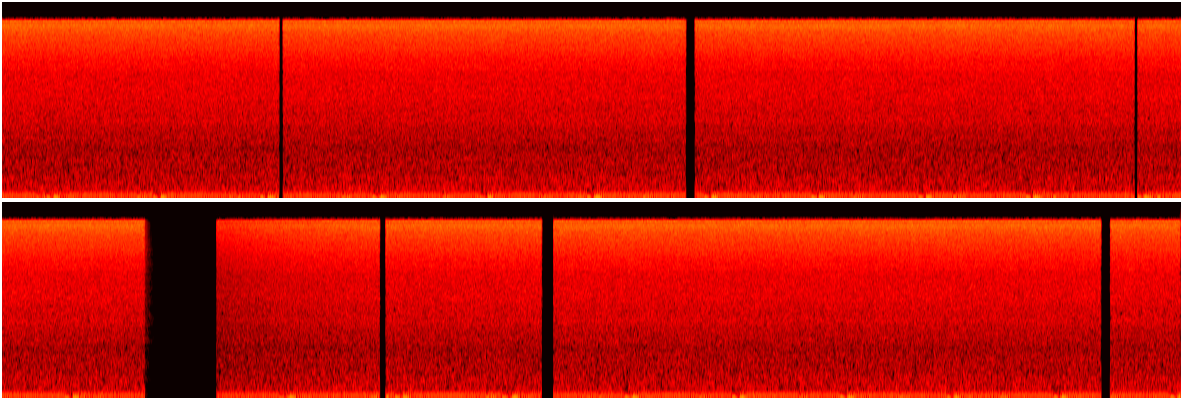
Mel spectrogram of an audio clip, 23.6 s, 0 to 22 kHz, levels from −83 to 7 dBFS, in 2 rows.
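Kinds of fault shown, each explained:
Bluetooth stall: the sound drops to dead silence for between 38 and 123 ms at 2.78, 6.84, 11.33, 15.57, 17.19 and 22.78 s, then carries on. That's likely the headphones' buffer running dry while interference held up packets until resends arrived.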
